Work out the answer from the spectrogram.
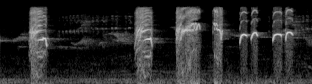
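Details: Oriental magpie-robin song: three loud harsh, rasping notes, then a quick series of short whistled notes with a slight upward flick, repeated in pairs.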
